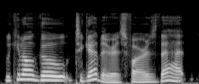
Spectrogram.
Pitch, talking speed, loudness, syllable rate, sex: 165 Hz, 270 wpm, -15 LUFS, 6.1 syllables/s, male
